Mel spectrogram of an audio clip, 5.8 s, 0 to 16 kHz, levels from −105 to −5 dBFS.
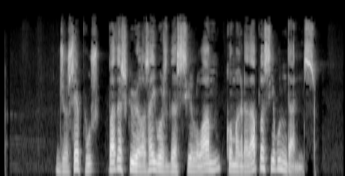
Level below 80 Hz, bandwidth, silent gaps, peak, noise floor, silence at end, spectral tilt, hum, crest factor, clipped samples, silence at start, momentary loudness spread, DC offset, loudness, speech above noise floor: -72 dBFS; 11 kHz; none; -6 dBFS; -74 dBFS; 0.5 s; -4.5 dB/octave; none; 18 dB; under 0.1%; 0.95 s; 7 LU; under 0.1%; -24 LUFS; 50 dB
